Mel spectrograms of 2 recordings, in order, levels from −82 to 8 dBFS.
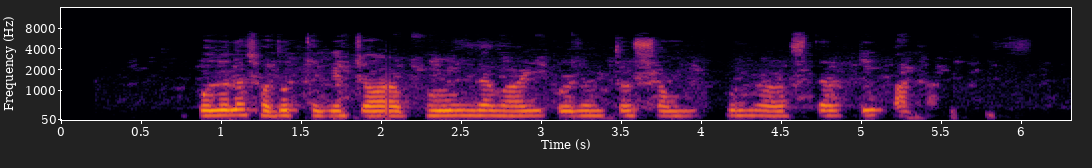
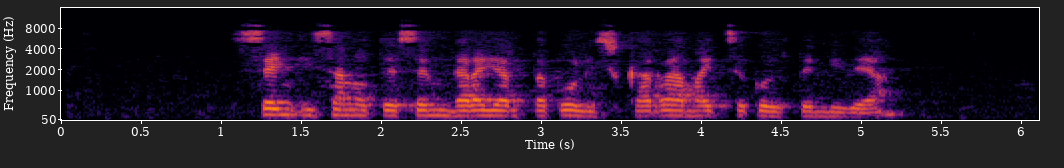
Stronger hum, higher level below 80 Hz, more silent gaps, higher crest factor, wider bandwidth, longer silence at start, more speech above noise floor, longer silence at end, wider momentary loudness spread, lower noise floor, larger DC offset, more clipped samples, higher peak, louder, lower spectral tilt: neither; first, -58 dBFS vs -66 dBFS; neither; about the same, 16 dB vs 20 dB; second, 6.8 kHz vs 9.6 kHz; second, 0.85 s vs 1.1 s; about the same, 44 dB vs 43 dB; about the same, 0.85 s vs 0.9 s; first, 11 LU vs 8 LU; about the same, -63 dBFS vs -66 dBFS; neither; neither; about the same, -4 dBFS vs -6 dBFS; first, -20 LUFS vs -23 LUFS; first, -8 dB/octave vs -3 dB/octave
